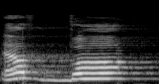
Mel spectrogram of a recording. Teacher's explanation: خلي بالك لو طرف لسانك لزق فوق عند الاسنان الاماميه يبقى انت بتجيب دال تخينه، لازم تجيب الضاد ديت من حافه لسانك اللي هي اللسان من الجنب مع الاضراس العليا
